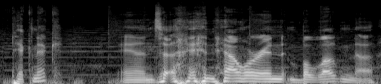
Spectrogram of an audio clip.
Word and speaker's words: Bologna: and now we're in Bologna how do you pronounce it the log no Bologna okay if it was Bologna or bolonia Balad 'no that's where we are yeah because you were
